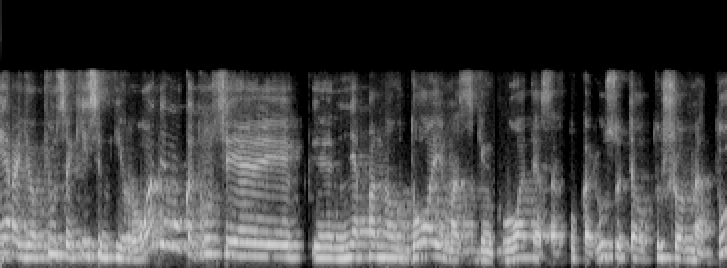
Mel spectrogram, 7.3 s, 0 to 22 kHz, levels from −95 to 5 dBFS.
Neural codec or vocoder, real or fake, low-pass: none; real; 7.2 kHz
